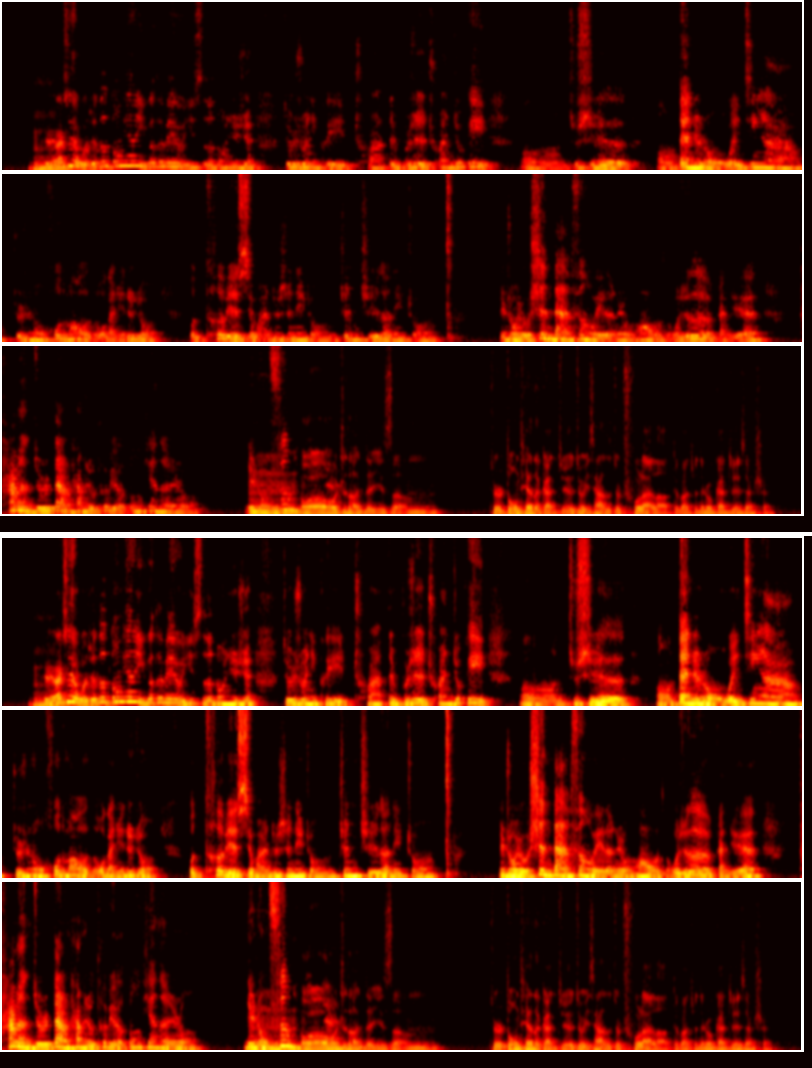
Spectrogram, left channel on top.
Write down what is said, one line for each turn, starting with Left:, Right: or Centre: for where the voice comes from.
Centre: 嗯
Right: 对，而且我觉得嗯冬天一个特别有意思的东西是，就是说你可以穿，呃，不是穿，你就可以，嗯，就是嗯，戴那种围巾啊，就是那种厚的帽子。我感觉这种我特别喜欢，就是那种针织的那种，那种有圣诞氛围的那种帽子。我觉得感觉他们就是戴上他们就特别有冬天的那种那种氛围在。
Centre: 嗯，我我知道你的意思。嗯，就是冬天的感觉就一下子就出来了，对吧？就那种感觉像是，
